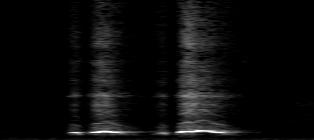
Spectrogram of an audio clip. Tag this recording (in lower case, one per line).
bird
bird song
animal
wild animals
